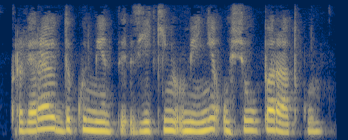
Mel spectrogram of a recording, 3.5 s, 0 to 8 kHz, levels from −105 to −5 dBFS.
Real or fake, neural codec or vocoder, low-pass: real; none; 7.2 kHz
